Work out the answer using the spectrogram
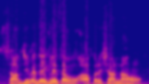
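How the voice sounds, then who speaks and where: A man playing a crooked, glib motorbike mechanic and shop boss in an acted moral-story skit, smooth-talking and bossy. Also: high voice, a little fast, highs cut off, faint music behind, natural voice. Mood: glib, reassuring.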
